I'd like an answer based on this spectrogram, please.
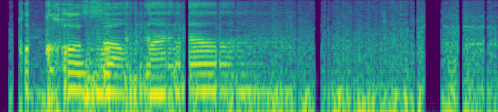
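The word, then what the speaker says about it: cocillana: Kosalana. Kosalana. Kosalena. Kosalena. Kosalana. Kosalana. Kosalena. You say it again? Kosalana.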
